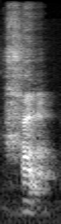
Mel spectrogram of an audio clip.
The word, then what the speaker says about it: challah: I get to correct your pronunciation. Oh, perfect! It's challah. Challah. You need that guttural Right.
